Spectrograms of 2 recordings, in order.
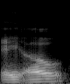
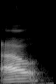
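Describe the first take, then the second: First: The name is spelled out as two letters. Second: The name is said as one short word. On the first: The speaker calls it wrong. "a lot of people they'll pronounce it as A L" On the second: The speaker calls it right. "instead of Al"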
